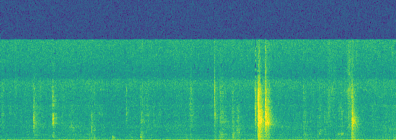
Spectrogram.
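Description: Faint, scattered light taps and rustles of a kitten pawing at a fabric bag strap on a wooden floor, with sharper clicks about four seconds in and just after five seconds, over a steady low hum.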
